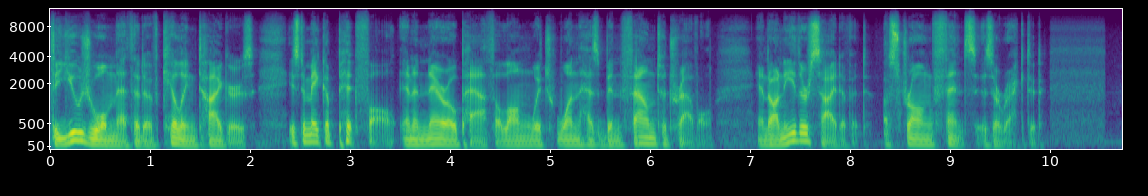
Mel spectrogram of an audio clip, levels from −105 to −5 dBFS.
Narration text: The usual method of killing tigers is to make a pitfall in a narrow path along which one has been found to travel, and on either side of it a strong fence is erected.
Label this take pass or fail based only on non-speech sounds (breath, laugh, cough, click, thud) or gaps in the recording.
pass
